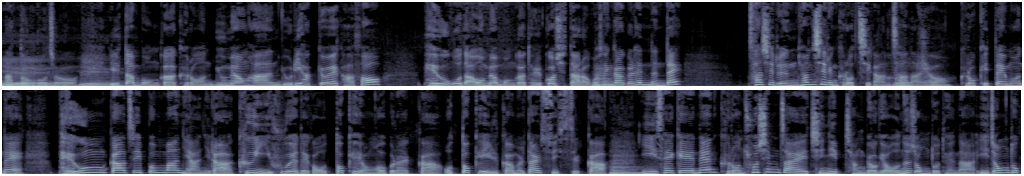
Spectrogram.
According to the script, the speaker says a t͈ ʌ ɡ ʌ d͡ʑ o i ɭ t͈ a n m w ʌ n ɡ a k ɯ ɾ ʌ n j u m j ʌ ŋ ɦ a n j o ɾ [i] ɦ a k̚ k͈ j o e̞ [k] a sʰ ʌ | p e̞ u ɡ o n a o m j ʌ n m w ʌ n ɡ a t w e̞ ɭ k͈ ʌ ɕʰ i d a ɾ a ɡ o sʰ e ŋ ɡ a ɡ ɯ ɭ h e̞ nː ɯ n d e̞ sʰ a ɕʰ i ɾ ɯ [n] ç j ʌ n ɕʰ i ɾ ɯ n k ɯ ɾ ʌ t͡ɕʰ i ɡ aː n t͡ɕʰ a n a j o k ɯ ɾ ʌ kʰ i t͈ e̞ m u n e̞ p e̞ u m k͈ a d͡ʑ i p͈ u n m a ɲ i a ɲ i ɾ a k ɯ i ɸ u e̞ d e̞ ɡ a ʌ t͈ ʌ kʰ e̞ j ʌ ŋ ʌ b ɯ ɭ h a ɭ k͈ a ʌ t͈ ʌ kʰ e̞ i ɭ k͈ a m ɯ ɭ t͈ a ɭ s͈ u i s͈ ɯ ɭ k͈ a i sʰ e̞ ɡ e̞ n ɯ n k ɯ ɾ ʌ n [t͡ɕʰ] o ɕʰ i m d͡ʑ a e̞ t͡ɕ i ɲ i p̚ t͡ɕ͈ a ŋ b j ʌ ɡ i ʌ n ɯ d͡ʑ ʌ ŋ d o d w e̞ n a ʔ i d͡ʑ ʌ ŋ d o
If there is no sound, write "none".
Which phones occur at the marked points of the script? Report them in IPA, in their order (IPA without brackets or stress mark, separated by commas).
i, k, n, t͡ɕʰ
